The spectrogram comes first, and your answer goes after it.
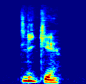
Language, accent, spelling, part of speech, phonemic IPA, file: French, France, cliquer, verb, /kli.ke/, LL-Q150 (fra)-cliquer.wav
- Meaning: to click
